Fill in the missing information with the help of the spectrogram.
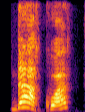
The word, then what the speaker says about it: d'acqua: D'acqua seria de aqua, mas você pronuncia como se fosse uma palavra única, d'acqua.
